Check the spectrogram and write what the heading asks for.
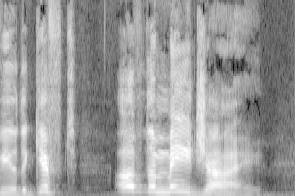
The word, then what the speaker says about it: Magi: Today I give you the gift of the Magi. And yes, I said Magi. I want to say Magi, but literally every dictionary and pronunciation guide I could find says that it's Magi.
